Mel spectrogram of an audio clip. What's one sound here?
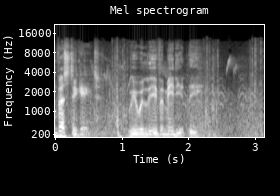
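A younger man answers firmly.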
